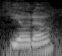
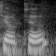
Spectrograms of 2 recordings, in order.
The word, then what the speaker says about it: Choto: not Ugandans, it's Kyoto, Kyoto, but they pronounce it a little different here. So it's Choto.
